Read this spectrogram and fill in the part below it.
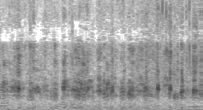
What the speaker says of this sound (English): There's like a black duck. There's a few of them.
